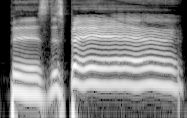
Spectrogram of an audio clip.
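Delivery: business bear voice. Shown as a demonstration. To the audience about his wife, a slow silly voice. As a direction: stretch it out like a cartoon bear. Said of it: "She's business bear".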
